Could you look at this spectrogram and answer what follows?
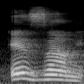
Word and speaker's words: exame: os cinco fonemas ok exame Mesmo não tendo o som de x é o som de z e aqui na pronúncia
